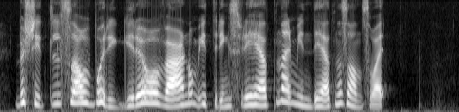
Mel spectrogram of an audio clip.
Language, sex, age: Norwegian, female, 30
